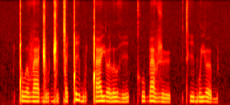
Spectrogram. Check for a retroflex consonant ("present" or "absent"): absent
